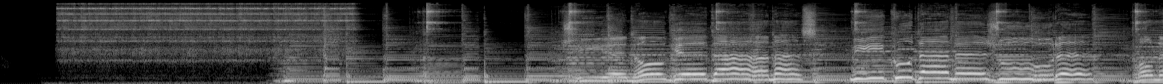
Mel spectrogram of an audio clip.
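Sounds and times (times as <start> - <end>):
loud electric school bell ringing: 0.6 - 4.6
speech: 6.1 - 11.6.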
